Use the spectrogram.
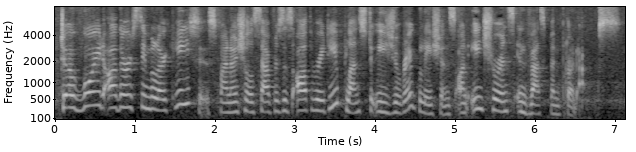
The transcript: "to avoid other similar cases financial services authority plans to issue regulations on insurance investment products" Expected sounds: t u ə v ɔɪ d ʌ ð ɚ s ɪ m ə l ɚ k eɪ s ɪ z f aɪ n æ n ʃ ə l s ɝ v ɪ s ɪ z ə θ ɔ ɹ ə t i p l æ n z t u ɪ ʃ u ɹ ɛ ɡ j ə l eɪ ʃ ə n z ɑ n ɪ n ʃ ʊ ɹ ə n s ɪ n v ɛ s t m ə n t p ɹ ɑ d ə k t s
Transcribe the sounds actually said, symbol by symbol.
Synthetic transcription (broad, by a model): t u ə v ɔɪ d ʌ ð ɚ s ɪ m ə l ɚ k eɪ s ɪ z f aɪ n æ n ʃ ə l s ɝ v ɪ s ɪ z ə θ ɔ ɹ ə t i p l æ n s t u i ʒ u ɹ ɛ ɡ j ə l eɪ ʃ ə n s ɑ n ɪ n ʃ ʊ ɹ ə n s ɪ n v ɛ s t m ə n t p ɹ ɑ d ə k t s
